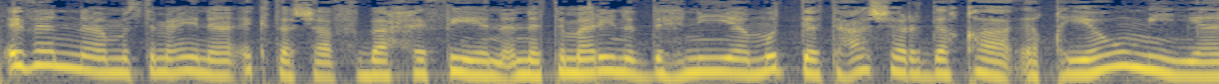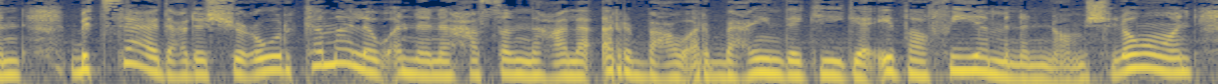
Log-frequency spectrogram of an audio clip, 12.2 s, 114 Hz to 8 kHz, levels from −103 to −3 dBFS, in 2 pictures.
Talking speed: 125 wpm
